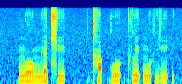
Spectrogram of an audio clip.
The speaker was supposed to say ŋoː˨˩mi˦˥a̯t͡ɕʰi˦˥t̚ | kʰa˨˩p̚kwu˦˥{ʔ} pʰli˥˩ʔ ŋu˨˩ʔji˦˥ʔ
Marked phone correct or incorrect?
correct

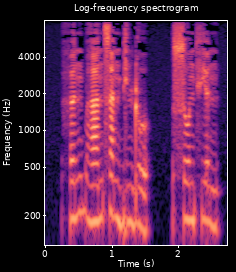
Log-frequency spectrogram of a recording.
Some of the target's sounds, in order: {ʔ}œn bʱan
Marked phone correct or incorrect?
incorrect: h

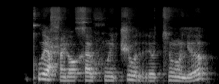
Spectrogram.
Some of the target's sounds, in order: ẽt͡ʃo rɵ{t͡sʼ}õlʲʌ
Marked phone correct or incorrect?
incorrect: t͡s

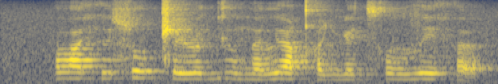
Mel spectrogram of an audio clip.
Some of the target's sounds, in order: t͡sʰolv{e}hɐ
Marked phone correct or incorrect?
correct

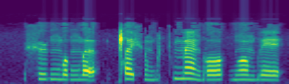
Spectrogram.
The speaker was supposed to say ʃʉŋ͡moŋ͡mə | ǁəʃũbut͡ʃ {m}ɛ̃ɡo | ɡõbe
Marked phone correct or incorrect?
correct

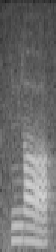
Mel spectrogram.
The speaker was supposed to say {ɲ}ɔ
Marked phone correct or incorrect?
correct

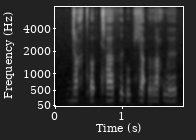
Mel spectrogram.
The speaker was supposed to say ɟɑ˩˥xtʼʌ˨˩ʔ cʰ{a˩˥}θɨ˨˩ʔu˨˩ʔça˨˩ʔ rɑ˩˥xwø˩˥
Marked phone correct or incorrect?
correct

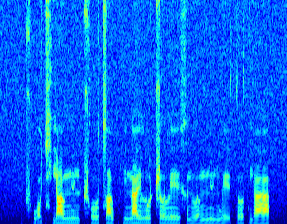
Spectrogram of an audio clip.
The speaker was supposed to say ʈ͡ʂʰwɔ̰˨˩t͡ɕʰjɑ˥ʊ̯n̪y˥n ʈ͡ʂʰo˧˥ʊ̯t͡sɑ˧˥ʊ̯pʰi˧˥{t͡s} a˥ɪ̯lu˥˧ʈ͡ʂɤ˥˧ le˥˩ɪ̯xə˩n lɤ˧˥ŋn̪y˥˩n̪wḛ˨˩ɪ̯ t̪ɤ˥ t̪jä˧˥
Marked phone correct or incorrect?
incorrect: n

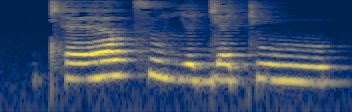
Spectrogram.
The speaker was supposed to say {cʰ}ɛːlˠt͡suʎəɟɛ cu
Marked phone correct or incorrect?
correct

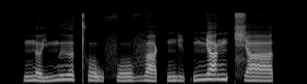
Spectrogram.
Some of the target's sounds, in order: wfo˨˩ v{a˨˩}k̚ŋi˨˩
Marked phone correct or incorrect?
correct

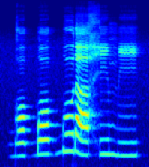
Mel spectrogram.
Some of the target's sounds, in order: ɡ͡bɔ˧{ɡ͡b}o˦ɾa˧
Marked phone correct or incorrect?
correct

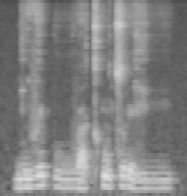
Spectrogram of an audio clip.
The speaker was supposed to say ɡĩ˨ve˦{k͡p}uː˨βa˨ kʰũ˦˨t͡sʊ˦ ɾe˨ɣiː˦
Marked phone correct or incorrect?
incorrect: p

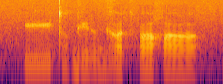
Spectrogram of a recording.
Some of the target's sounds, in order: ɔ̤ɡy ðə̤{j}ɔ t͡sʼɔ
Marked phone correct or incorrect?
incorrect: ɣ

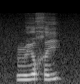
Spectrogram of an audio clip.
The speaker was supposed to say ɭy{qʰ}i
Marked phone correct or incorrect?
incorrect: χ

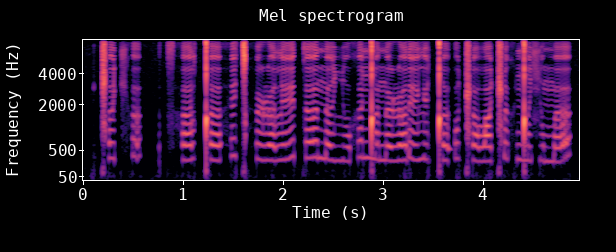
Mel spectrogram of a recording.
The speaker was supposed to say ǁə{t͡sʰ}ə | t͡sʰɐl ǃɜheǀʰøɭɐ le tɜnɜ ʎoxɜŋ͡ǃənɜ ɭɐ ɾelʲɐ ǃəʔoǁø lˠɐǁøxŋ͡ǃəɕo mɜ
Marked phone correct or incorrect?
incorrect: t͡ʃʰ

